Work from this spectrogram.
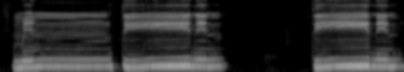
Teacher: میم نون زیر من، تو یا زیر تی، من تی، نون دو زیر نن، من تینن، تینن. یا ساکن سے پہلے زیر آ رہی ہے تو تی حروف مدہ ہو گیا اور نون کے اوپر غنہ کیا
